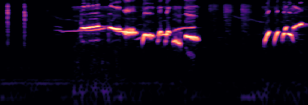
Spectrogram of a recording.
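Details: Male and female white-rumped shama singing as a trapping lure: after a short pause, a run of clear slurred whistles and chattering notes, then a quieter gap and a brief burst of rising whistled phrases.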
